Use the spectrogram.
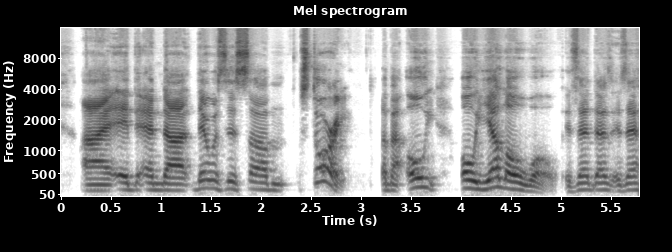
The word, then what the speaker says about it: Oyelowo: It's spelled OYELOWO. That sounds like oh-YEL-oh-woh, oh-YEL-oh-woh, oh-YEL-oh-woh, oh-YEL-oh-woh, oh-YEL-oh-woh.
